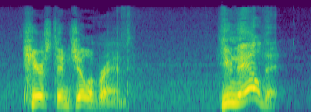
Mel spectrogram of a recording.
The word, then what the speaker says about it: Gillibrand: right here alright so Kirsten Gillibrand not Gillibrand it's a soft cheap now the Minnesota woman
